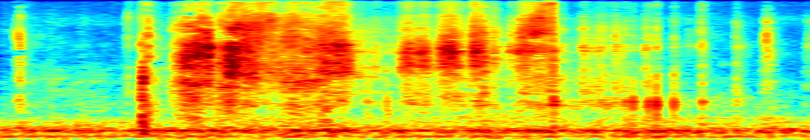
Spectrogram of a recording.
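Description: A page of a printed art book being turned by hand: a papery rustle starting about a second in, followed by a few lighter rustles as the page is laid flat.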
